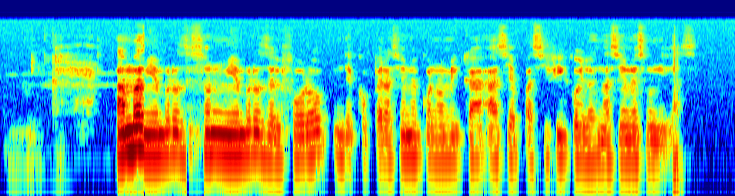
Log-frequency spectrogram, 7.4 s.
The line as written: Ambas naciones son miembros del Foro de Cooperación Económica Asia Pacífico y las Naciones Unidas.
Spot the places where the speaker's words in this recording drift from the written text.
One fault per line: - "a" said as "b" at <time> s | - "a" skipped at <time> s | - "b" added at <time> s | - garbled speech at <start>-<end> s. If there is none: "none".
- "naciones" said as "miembros" at 1.4 s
